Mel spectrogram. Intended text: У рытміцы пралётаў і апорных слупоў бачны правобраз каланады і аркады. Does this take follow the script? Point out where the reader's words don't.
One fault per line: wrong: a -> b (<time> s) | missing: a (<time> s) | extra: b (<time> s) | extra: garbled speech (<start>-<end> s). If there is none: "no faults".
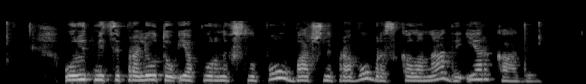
no faults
